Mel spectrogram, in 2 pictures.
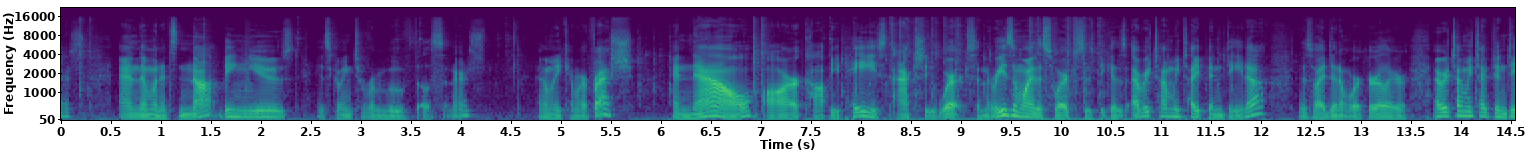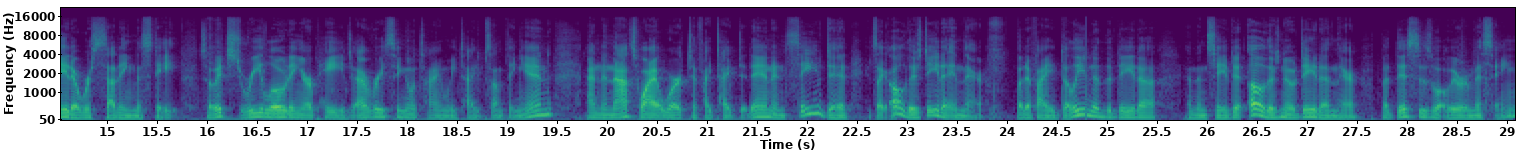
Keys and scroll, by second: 0.0 Down, 0.2 Return, 1.4 ;, 2.0 ctrl+s, 5.7 d, 7.0-10.5 typing, 16.2 d, 19.4 BackSpace, 19.8 d, 28.7 ctrl+a, 28.7 BackSpace.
